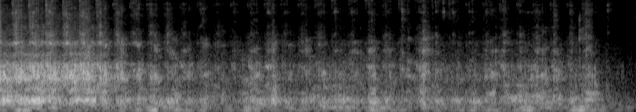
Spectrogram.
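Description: A sewing machine runs a single straight line of stitching across quilt squares for a Little Love block, a steady mechanical whir at moderate level with faint rhythmic ticking, no voices over it.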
